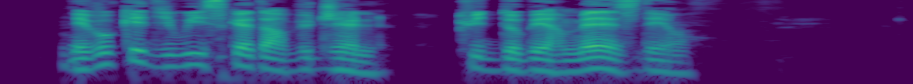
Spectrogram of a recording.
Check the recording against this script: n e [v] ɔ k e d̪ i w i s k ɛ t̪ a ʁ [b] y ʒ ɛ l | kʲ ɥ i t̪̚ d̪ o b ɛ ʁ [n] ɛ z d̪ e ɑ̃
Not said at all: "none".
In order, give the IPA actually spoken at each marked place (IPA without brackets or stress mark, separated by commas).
v, b, m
